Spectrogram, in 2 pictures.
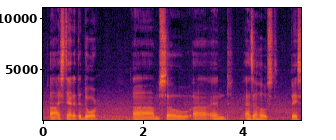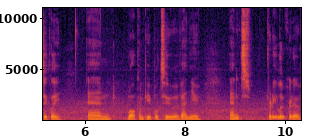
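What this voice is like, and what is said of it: South African accent. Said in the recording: “your accent? ... They they sometimes mistake it for a Boston accent, ... Australian, ... British ... fellow South Africans”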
